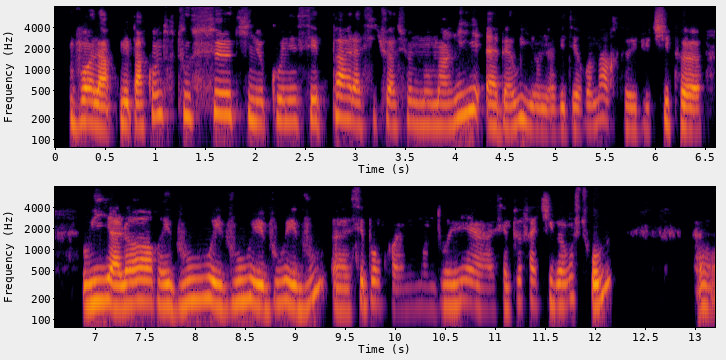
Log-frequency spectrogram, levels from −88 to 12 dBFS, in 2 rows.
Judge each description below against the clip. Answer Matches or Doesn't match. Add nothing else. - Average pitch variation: Matches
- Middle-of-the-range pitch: Matches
